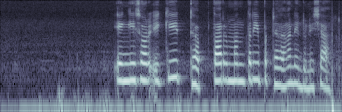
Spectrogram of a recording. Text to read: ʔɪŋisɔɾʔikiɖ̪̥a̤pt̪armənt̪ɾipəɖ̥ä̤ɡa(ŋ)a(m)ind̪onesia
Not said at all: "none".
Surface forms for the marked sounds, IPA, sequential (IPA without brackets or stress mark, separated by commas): ŋ, n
